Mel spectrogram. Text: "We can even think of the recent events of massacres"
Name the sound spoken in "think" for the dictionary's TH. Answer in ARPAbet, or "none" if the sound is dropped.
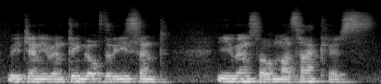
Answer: T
